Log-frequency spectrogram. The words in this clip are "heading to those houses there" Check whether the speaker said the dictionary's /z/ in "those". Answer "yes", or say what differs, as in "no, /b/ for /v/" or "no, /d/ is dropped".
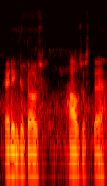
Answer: no, /s/ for /z/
